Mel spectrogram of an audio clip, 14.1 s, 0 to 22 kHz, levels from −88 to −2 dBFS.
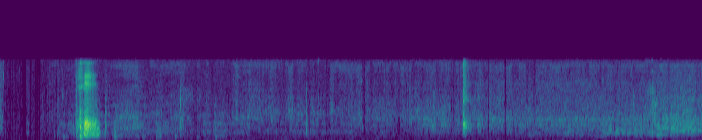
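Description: Packet loss with last packet repeated hits at 3.33–3.35 s and 13.21–13.24 s, filling 20 ms and 30 ms gaps by replaying the previous packet, which suggests 10 ms packets. The repeats break the pitch cycle, so each one sounds like a brief robotic stutter.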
